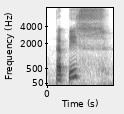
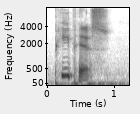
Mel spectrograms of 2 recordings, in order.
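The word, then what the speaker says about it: Pepys: Even his approach was not unlike that of Samuel Pepis. I believe that's how you say it. Quick interjection from the future. It's actually pronounced peeps, but you don't say it peeps because it's British.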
